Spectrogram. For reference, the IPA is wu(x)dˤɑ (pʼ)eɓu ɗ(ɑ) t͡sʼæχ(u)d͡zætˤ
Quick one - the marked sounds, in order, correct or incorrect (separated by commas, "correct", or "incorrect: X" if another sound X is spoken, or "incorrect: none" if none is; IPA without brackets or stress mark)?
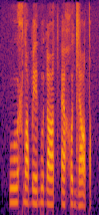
correct, incorrect: ɓ, correct, correct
